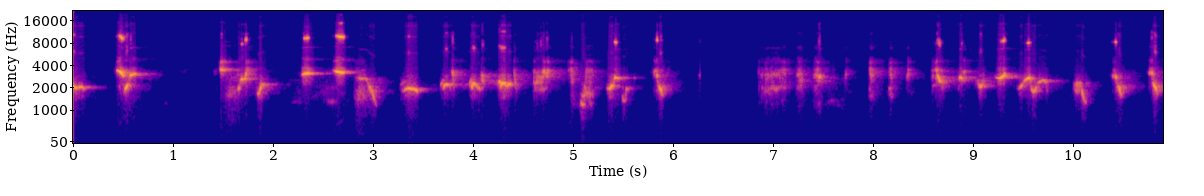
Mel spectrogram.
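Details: Master recording for songbird training of a greater green leafbird's song: a continuous stream of varied whistles, slurred downward swoops and short chips, with a brief pause midway before the lively medley resumes.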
